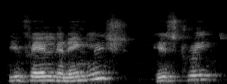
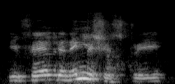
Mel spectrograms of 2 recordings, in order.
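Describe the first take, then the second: First: There is a pause between English and history. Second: English and history run together without a pause. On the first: English and history are two separate subjects. "I have taken a pause between English and history" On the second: English history is one subject, the history of England. "If I remove the pause between the first, uh, between English and history"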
